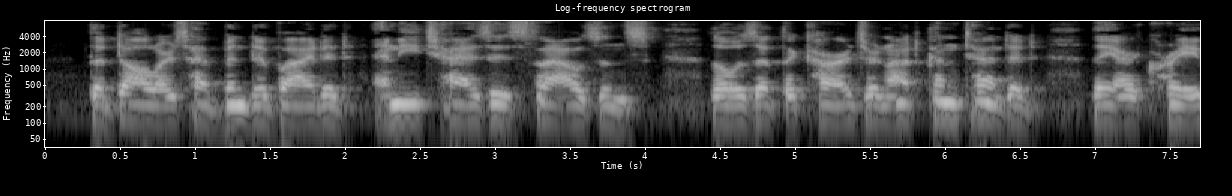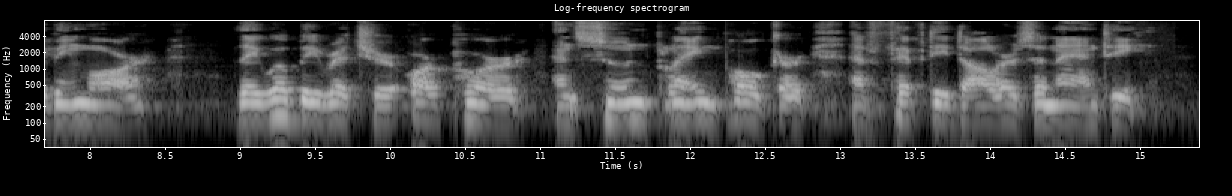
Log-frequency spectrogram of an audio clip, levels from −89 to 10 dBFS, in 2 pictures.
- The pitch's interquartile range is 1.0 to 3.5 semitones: Yes, average, 2.9 semitones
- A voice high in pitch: No, low, 115 Hz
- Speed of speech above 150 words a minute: No, average, 140 wpm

